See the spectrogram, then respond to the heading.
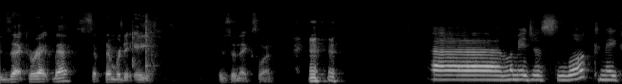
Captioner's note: laughs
